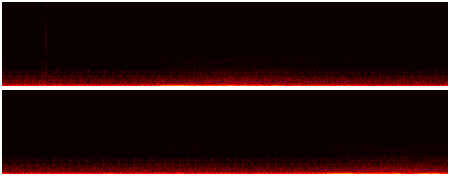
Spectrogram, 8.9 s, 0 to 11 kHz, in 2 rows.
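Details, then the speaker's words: 2019 Mazda Miata ND2 in limp mode with smart city brake malfunction and misfire, idling with no pedal input: the idle rises and falls every few seconds, a low rumble swelling and sagging, surging over and over. "The idle is just surging over and over."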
